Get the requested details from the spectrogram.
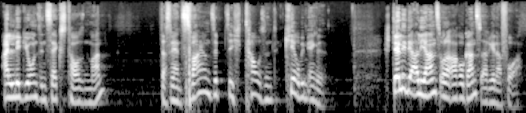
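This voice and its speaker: A middle-aged man preaching a sermon in a casual, slangy way, talking straight to the congregation and acting out quotes with sudden loud rises. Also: fairly high pitch, animated, normal speed. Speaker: pastor.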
